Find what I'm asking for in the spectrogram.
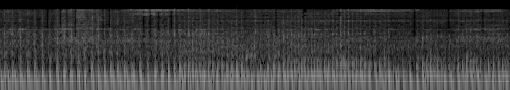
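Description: A motorcycle fords one of the deeper rocky creek crossings on Condamine River Road, water up to the foot pegs over big rocks; its engine drones steadily and loudly up close with clattering over the whole stretch, no talk.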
